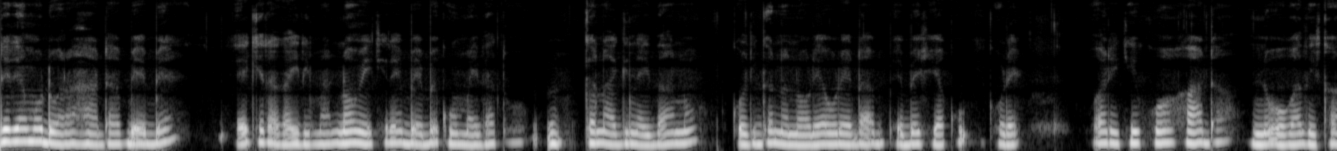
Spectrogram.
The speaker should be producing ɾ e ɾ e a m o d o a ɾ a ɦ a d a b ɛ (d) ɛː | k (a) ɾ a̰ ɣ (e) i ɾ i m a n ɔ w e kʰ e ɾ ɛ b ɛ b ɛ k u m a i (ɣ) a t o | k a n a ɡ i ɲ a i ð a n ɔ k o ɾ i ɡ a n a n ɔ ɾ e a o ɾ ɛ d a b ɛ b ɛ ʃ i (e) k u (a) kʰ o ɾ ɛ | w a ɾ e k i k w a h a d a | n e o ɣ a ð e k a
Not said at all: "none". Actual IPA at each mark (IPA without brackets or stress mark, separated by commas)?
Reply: b, e, a, ð, a, i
